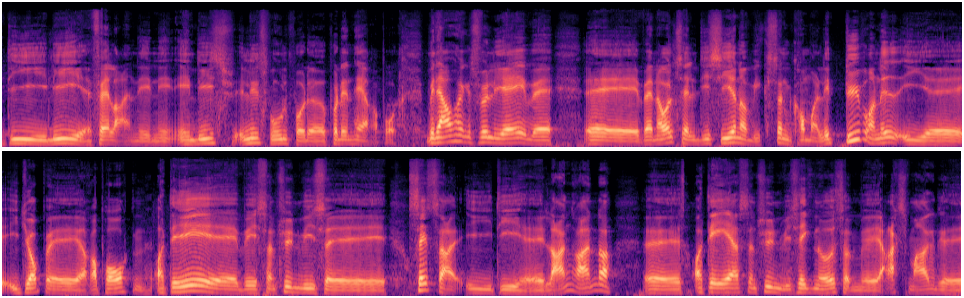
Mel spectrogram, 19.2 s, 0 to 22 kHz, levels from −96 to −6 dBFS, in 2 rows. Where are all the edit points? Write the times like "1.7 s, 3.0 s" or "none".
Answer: 11.1 s, 13.7 s, 16.4 s

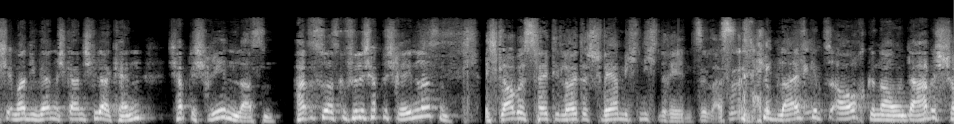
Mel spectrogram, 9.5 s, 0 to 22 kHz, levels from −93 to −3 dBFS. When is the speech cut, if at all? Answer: 7.5 s

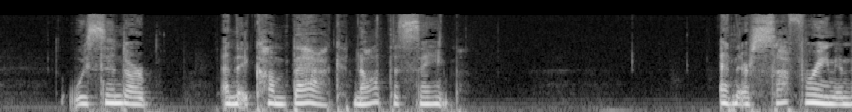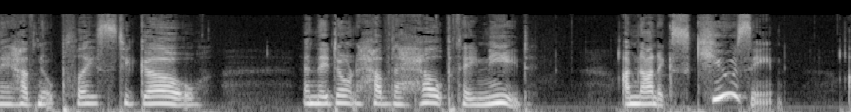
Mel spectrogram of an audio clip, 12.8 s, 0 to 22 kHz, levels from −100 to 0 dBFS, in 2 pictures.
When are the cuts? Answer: 1.5 s

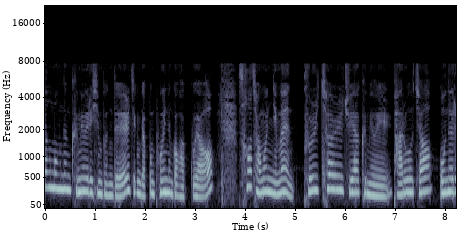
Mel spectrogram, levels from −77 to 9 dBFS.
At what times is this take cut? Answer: 3.8 s, 6.9 s

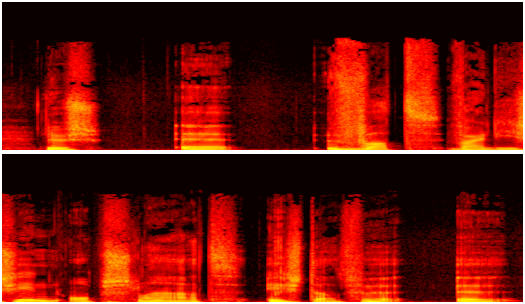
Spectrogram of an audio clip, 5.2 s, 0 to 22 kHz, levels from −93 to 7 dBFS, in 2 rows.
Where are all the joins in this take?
2.2 s

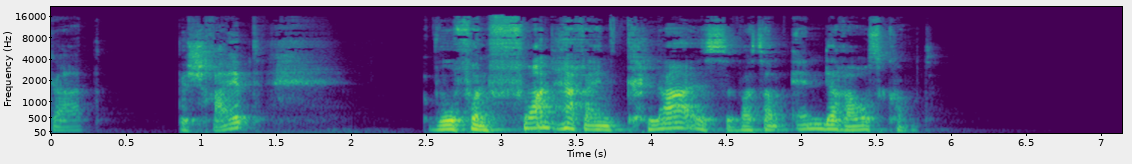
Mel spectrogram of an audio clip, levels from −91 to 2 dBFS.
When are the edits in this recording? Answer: none

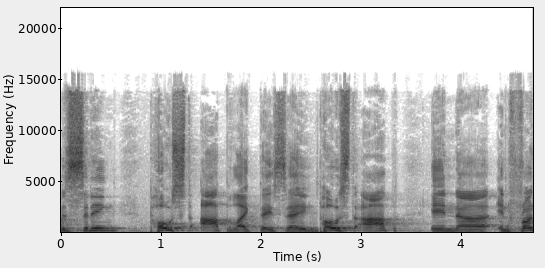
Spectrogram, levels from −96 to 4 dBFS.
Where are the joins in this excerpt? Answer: 2.6 s

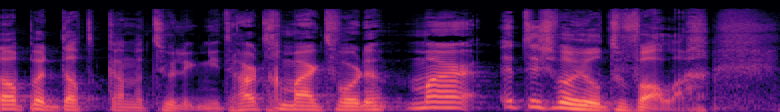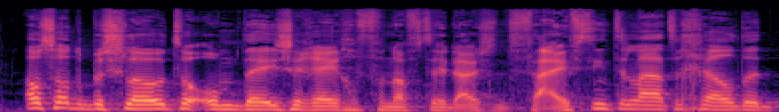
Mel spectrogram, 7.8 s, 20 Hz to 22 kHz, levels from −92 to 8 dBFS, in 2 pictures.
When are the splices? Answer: 3.9 s

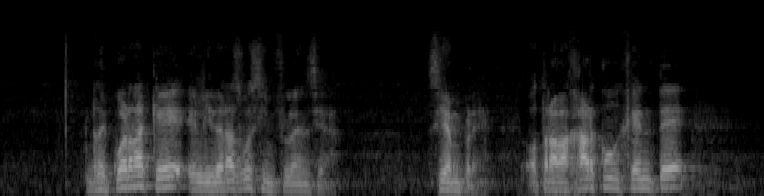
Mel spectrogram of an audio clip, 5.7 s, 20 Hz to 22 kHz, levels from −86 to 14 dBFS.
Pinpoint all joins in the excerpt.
3.9 s

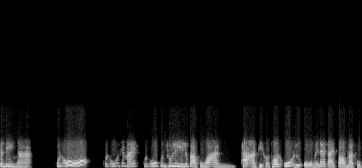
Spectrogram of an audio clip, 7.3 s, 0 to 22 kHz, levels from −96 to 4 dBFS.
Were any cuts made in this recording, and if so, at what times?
4.8 s

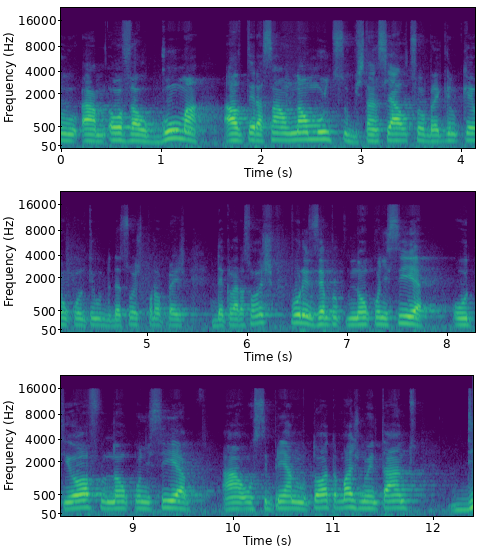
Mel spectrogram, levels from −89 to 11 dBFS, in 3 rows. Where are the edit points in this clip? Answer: 7.0 s

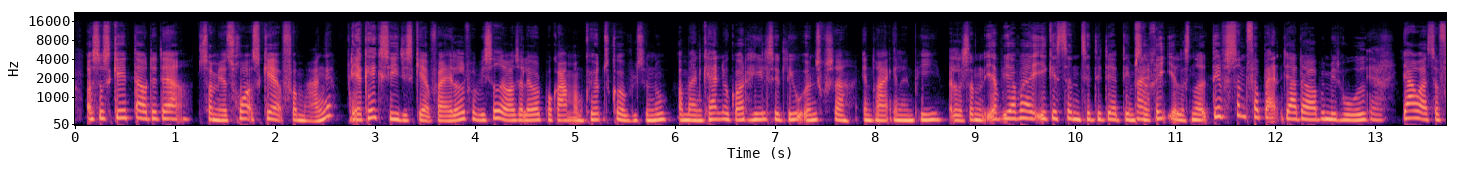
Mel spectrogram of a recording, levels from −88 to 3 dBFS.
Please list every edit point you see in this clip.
1.2 s, 8.7 s

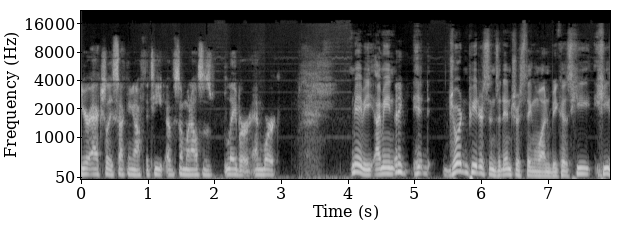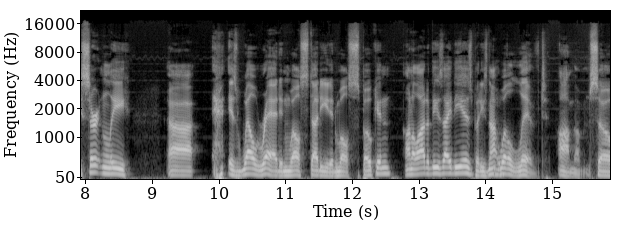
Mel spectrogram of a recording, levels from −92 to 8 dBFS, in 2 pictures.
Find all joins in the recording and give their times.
none

